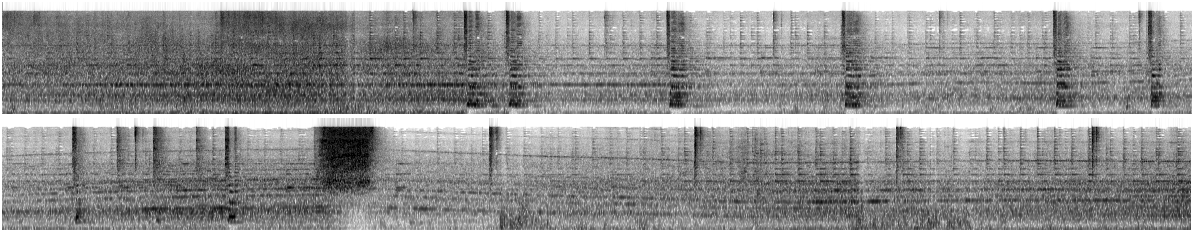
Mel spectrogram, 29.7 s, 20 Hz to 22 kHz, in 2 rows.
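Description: Crossing signals' WCH mechanical bells ringing as a Union Pacific EMD GP40-2 diesel locomotive moves slowly through the crossing, its engine running. A train horn sounds, and there is a brief loud hiss about two-thirds of the way through.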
